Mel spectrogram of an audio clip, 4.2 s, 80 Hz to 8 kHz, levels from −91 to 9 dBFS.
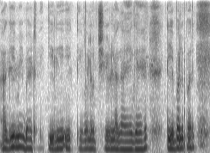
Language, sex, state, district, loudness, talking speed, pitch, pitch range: Hindi, female, Jharkhand, Ranchi, -16 LUFS, 185 wpm, 175 Hz, 165-190 Hz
